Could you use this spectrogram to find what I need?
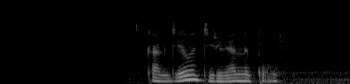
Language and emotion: Russian, neutral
